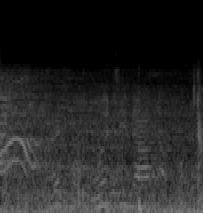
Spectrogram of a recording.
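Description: Faint, distant voices of children calling out during a soccer game, over steady low outdoor background noise.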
